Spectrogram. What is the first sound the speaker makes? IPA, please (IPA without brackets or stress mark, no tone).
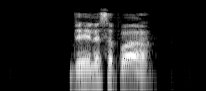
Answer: d͡ʑ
